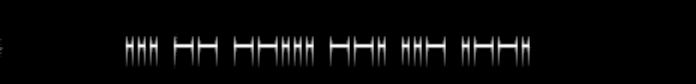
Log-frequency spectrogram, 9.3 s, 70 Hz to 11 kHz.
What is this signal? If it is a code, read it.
Morse code, heard as a keyed tone, about 16 wpm, 700 Hz. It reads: SM7GUP
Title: DXCC-100 Call Signs - 6 Characters - Repeated 2x - 15wpm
